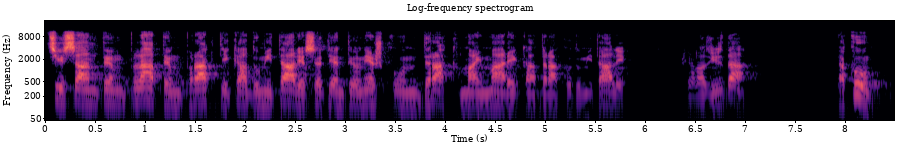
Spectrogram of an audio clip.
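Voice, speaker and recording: A man preaching as a pastor, telling a story dramatically with pauses and repetitions. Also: mid-range voice, pushed and bright. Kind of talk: sermon storytelling.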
